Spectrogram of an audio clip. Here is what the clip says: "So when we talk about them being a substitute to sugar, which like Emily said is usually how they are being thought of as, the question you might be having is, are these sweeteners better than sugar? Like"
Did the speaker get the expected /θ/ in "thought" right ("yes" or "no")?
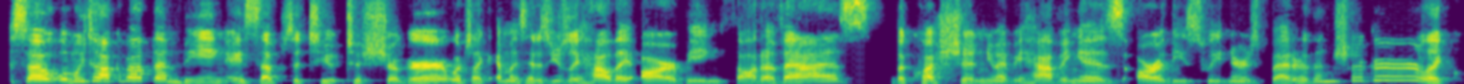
yes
